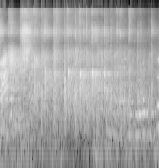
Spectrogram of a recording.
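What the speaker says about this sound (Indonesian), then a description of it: "Oke, tepuk tangan." Schoolchildren applaud in a primary school classroom during an Islamic history lesson, producing a short burst of scattered clapping that overlaps with background chatter and fades after a few seconds.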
